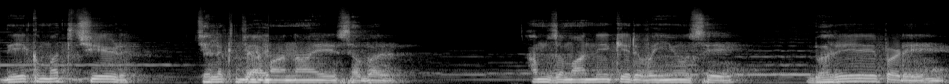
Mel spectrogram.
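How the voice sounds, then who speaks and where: Over music in the background, a man talks at fairly low pitch with fairly even intonation and very even loudness. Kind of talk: poetry reading.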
